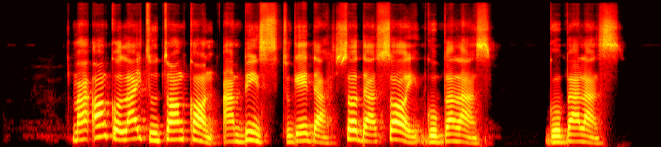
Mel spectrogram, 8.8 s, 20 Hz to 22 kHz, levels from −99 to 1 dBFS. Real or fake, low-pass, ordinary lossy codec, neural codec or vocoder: fake; none; none; autoencoder, 48 kHz, 128 numbers a frame, DAC-VAE, trained on Japanese speech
